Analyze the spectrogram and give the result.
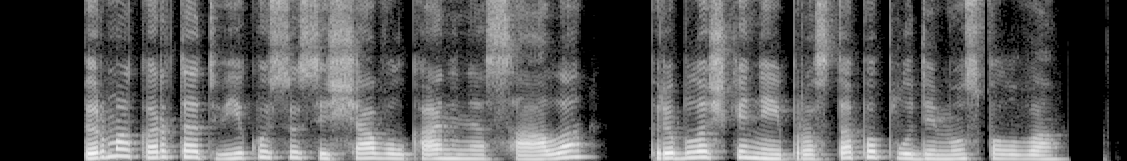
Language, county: Lithuanian, Utena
